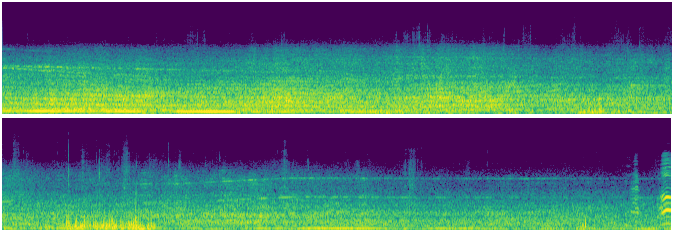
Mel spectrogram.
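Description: A distant engine droning steadily, its pitch drifting slowly up and down, with a brief louder rustle about halfway through.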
